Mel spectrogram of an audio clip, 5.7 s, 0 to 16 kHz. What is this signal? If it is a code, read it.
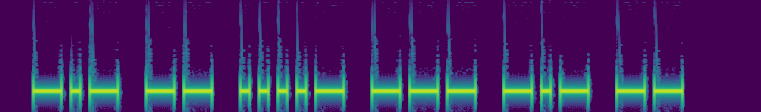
Morse code, heard as a keyed tone, about 17 wpm, 700 Hz. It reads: KM4OKM
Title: USA Callsign DE Callsign 17wpm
